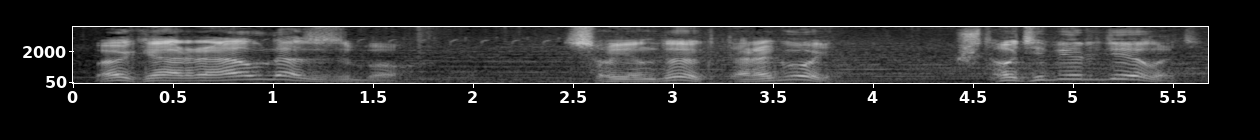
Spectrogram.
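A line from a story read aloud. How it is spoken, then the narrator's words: Exclaimed. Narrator (Russian): воскликнул Жексен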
